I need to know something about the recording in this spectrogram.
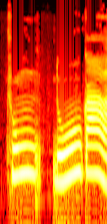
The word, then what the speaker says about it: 종로: 하지만 이거 발음은 어떻게 됩니까? 리을 오가 아니라 니은 오로 발음이 돼요.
